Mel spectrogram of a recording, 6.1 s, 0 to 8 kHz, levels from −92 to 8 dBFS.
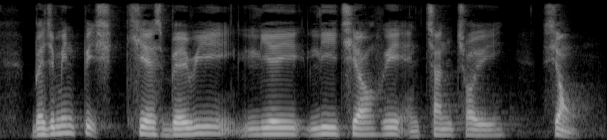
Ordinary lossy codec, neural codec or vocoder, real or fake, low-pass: MP3, 48 kbps; none; real; 7.2 kHz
